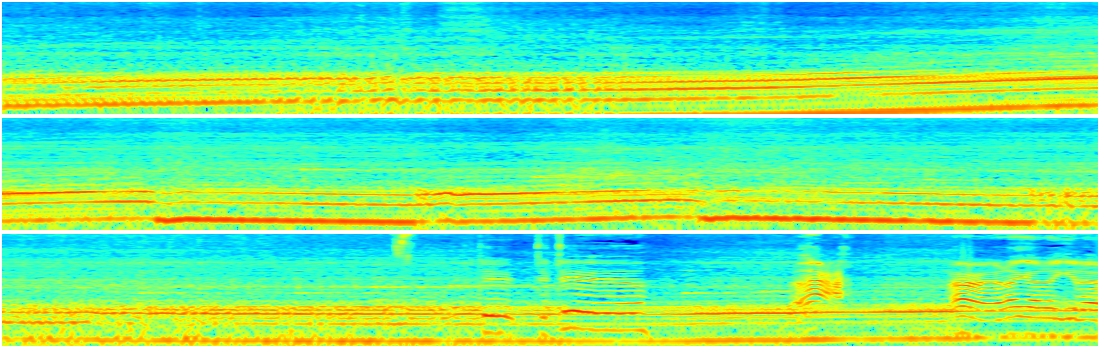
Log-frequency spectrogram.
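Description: Sportbike engine pulling away from low speed: the revs climb over the first several seconds with a few brief dips, then hold steady at a cruise. A voice speaks briefly near the end.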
